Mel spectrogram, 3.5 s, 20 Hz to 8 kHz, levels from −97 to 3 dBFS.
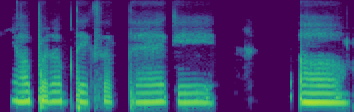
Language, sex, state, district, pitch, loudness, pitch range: Hindi, female, Bihar, Gaya, 200 Hz, -20 LUFS, 195-215 Hz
